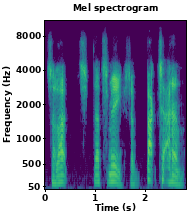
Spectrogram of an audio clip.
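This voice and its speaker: Bright, hesitant older man presenting a webinar. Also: a little high, slow, no room sound, low-quality recording. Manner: hesitant, many uh fillers, wry. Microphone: video call.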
